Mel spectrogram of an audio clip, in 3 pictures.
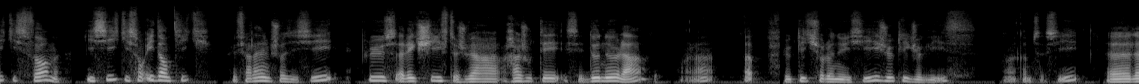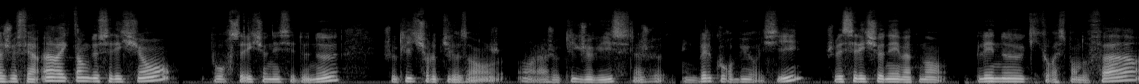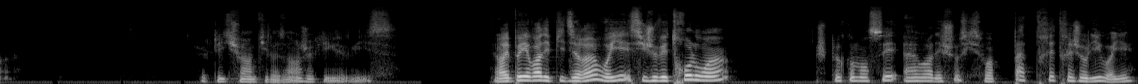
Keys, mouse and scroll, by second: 2.5 click, 4.4 shift+click, 6.1 shift+click, 6.9 shift+click, 8.8-10.3 drag, 10.8 click, 12.1-13.1 drag, 15.5-18.1 drag, 20.0-21.1 drag, 21.8-22.9 shift+drag, 23.4 shift+click, 25.3-26.9 drag, 27.1 click, 31.4-33.8 drag.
